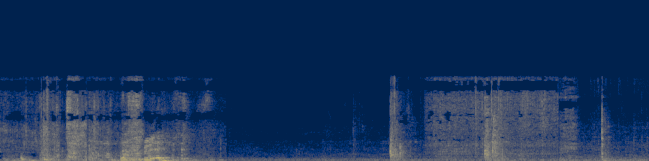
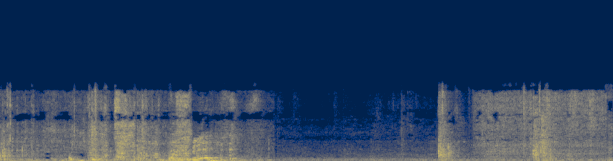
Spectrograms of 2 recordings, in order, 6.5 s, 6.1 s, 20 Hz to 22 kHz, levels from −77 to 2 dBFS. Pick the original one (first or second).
first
